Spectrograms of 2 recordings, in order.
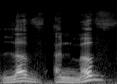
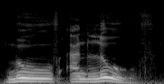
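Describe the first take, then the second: First: "move" said muv to rhyme with love; short-vowel rhyme. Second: "loove" with a long oo to rhyme with move; long-vowel rhyme. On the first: Lecturer offers listeners one possible old rhyme, "move" as muv. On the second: Lecturer offers the other possible rhyme, love as "loove". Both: Shown as a demonstration. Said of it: "which way was it".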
